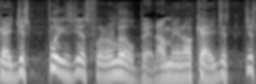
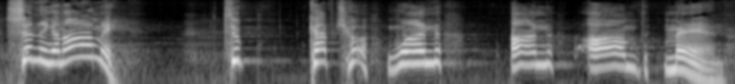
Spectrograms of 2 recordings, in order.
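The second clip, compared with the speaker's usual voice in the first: higher, slowing to a crawl on unarmed man; mocking emphasis; 7 semitones higher, slower than usual. Shown as a demonstration. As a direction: stretch out one unarmed man in disbelief. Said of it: "Just think of the foolishness".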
